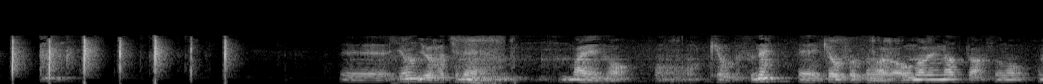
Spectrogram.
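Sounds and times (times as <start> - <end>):
hand clapping at a religious gathering celebrating a birthday: 0.0 - 2.5
speech: 3.4 - 10.4.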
